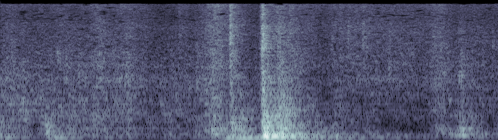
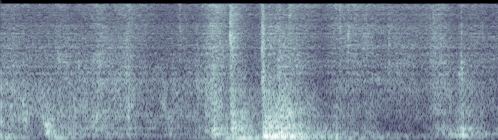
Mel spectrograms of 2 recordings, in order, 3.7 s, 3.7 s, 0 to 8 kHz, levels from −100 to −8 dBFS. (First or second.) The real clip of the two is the first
